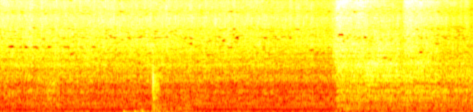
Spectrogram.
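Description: Chicken broth at a rolling boil in a large stainless-steel pot, a steady bubbling hiss. About three and a half seconds in, a louder splashing rush of liquid lasting under a second as a cup is worked in the broth.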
